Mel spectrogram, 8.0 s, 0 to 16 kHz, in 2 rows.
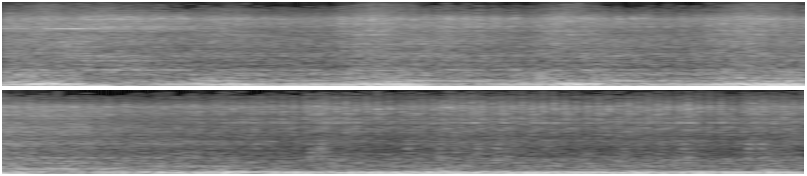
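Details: BMW E91 LCI 335xi with N54 engine and bad injectors: starts and revs with an uneven, stumbling beat and rough low-end pulses at idle; misfire.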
